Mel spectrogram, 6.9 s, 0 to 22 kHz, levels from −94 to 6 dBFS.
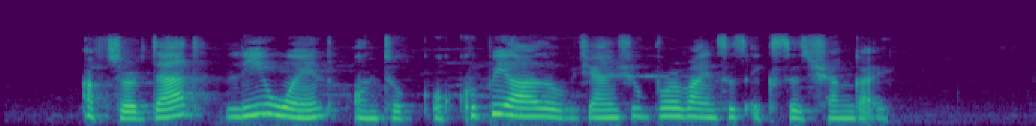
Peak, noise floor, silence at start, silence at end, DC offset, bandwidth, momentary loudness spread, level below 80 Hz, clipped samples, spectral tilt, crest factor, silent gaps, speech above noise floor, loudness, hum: -10 dBFS; -76 dBFS; 0.55 s; 1 s; under 0.1%; 8.2 kHz; 11 LU; -70 dBFS; under 0.1%; -5 dB/octave; 18 dB; none; 48 dB; -29 LUFS; none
